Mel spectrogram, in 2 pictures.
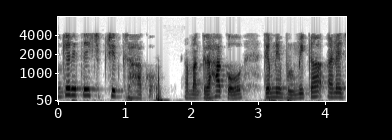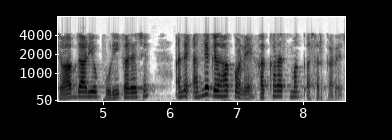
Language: Gujarati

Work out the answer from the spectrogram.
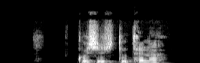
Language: Kalkoti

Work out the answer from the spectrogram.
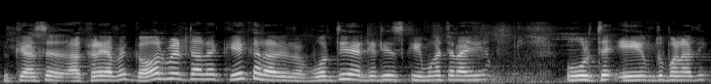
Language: Dogri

